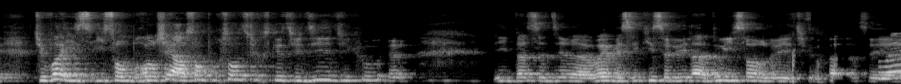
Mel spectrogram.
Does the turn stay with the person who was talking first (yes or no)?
no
